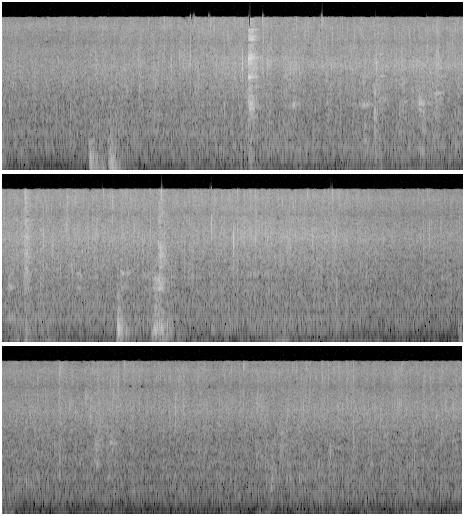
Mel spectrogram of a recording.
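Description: Lamb and potato curry sizzling steadily in bubbling oil in a nonstick pan, with a few short knocks of handling along the way.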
